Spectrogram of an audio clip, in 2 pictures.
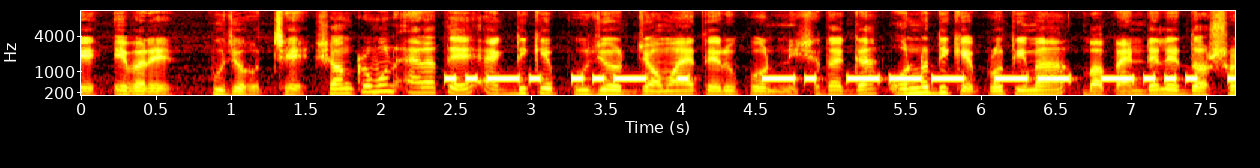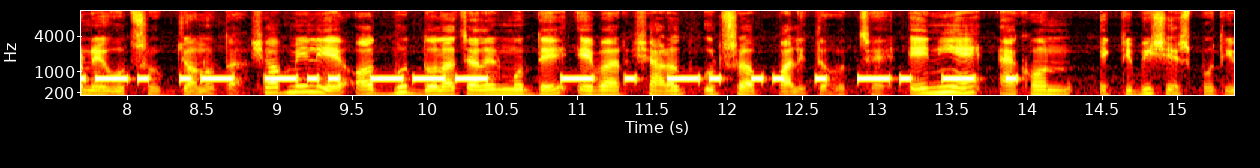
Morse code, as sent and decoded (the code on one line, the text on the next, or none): ..-. ..- . / -. --- -- -... .-. .- -.. --- / - . -. .. . -. - .
FUE NOMBRADO TENIENTE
